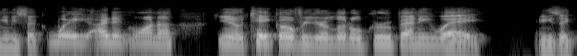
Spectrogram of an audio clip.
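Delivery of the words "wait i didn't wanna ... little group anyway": high, whiny fake-sob plea, pitched well up; hammed-up whimper of a begging heel; mock crying. MJF begging his old group, mock crying and high. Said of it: "he's, like, gonna start crying".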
